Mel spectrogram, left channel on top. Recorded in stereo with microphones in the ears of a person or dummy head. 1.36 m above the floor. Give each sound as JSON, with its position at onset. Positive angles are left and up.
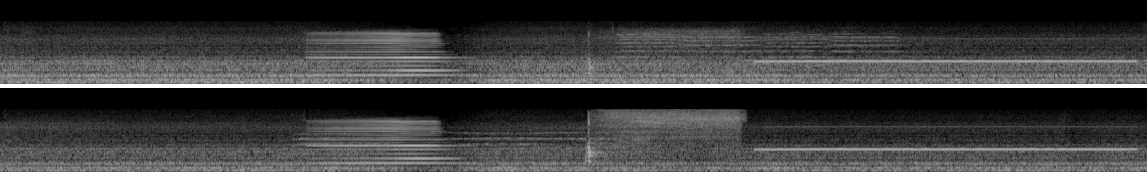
{"t": 3.1, "sound": "a violin", "side_deg": 5}
{"t": 5.8, "sound": "a running tap", "side_deg": -60}
{"t": 7.5, "sound": "a flute", "side_deg": 0}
